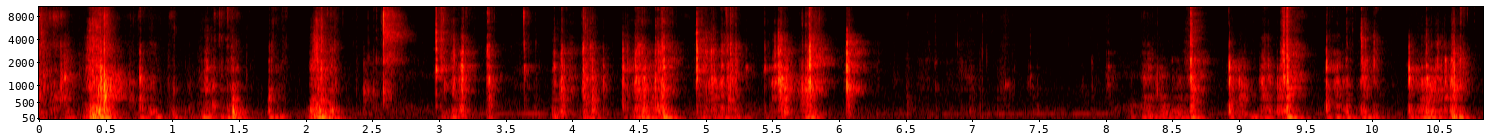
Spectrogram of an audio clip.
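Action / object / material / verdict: scrape / soap bar on a steel grater / soap / none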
